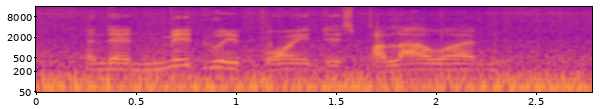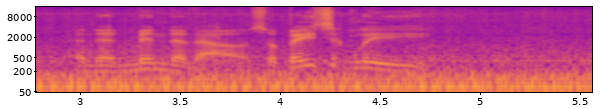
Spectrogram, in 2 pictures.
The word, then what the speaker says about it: Palawan: gonna stop over in Palawan Island it's actually pronounced follow-on or palawan yeah it's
